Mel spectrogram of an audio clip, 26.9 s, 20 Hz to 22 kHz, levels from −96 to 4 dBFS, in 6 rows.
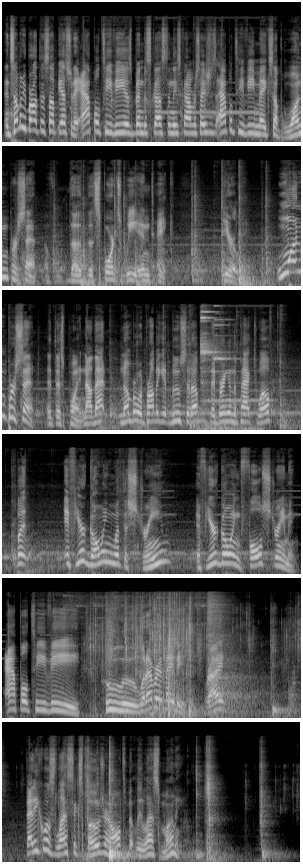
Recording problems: household noises; loud; throughout; 10 dB below the speech
doorbell; loud; at 12 s; peak 4 dB above the speech
jangling keys; noticeable; from 19 to 22 s; peak 6 dB below the speech

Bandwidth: 15 kHz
